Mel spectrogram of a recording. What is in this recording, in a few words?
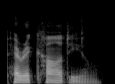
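"pericardial", British English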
